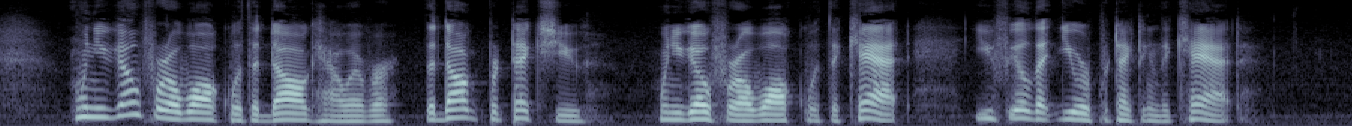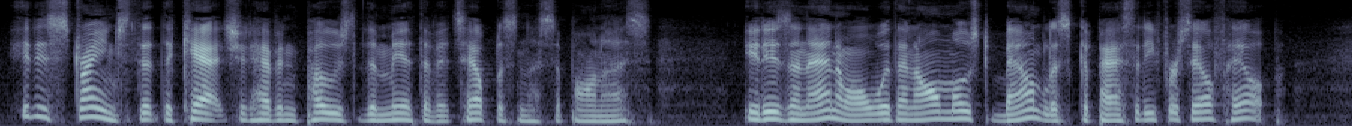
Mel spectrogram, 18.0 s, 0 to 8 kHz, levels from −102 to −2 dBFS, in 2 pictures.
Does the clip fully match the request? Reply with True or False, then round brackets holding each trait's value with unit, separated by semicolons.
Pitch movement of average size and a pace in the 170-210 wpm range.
True (3.7 semitones; 195 wpm)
